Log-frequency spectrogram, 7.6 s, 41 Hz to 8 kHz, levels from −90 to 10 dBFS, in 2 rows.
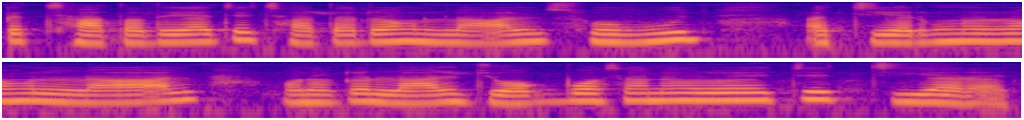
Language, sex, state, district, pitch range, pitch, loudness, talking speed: Bengali, female, West Bengal, Dakshin Dinajpur, 180-210 Hz, 195 Hz, -18 LUFS, 165 wpm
